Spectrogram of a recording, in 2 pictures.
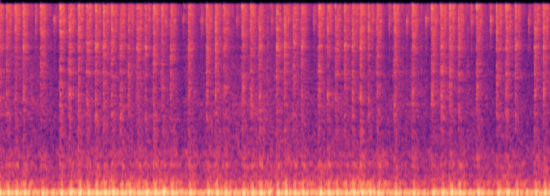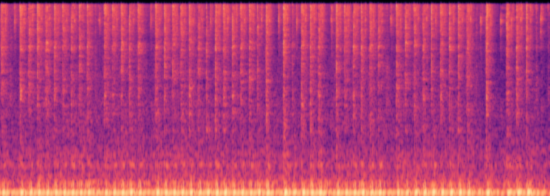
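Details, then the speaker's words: Harley Sportster first start after top-end rebuild (new lifters, rings, cams, porting): lumpy V-twin idle with skipped pulses about three times a second; rear cylinder misfiring, not burning hot; owner suspects coil or Ultima ignition, plans coil swap. "a little misfire on that coil there on the rear cylinder it's not burning hot like the front is have to swwa that coil out"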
